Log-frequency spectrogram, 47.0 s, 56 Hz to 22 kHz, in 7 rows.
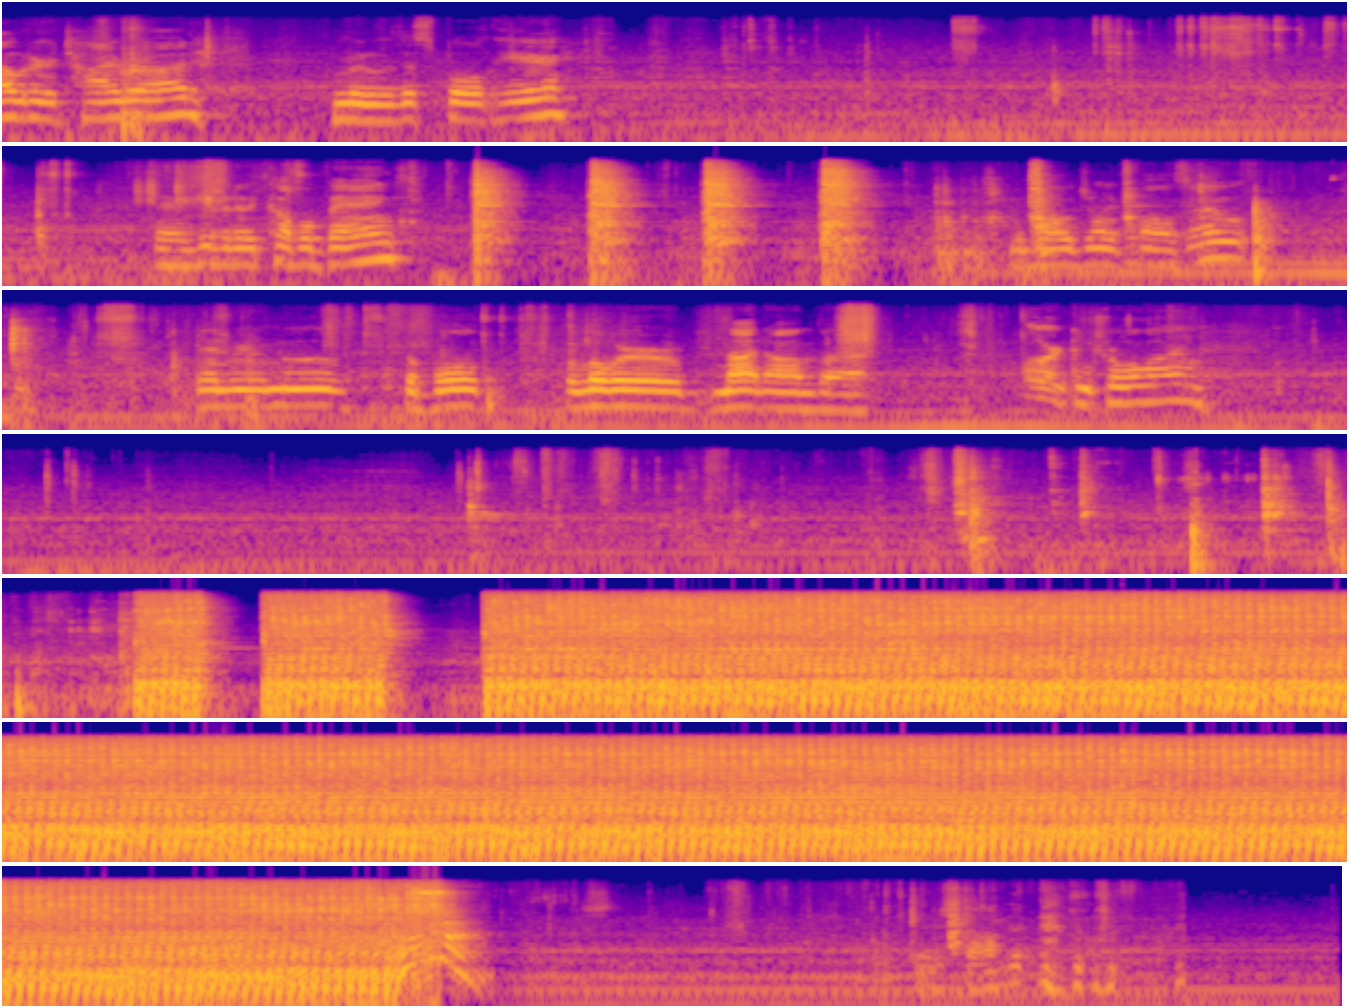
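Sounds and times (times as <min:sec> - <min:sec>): impact wrench hammering: 0:09.1 - 0:11.2, 0:27.5 - 0:42.7.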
